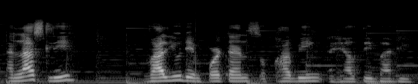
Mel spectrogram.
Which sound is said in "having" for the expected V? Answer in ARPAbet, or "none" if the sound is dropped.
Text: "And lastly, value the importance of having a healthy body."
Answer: B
